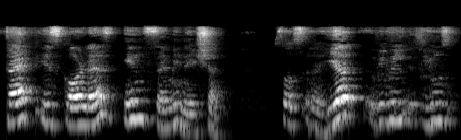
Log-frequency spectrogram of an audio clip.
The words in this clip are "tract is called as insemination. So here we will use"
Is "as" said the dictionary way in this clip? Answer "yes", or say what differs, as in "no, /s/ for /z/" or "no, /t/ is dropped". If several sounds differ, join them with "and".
yes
